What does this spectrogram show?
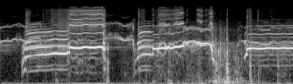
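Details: A white-tailed eagle (Haliaeetus albicilla), recorded 21 July 2019 at 22:10, gives loud, shrill, slightly rising yelping notes in three drawn-out bursts, each under a second long, with little else heard.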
